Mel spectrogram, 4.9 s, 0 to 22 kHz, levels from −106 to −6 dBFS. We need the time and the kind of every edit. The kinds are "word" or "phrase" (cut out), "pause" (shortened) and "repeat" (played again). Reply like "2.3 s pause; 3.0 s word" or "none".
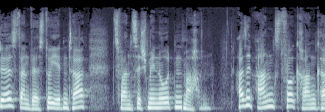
2.7 s word; 3.8 s word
